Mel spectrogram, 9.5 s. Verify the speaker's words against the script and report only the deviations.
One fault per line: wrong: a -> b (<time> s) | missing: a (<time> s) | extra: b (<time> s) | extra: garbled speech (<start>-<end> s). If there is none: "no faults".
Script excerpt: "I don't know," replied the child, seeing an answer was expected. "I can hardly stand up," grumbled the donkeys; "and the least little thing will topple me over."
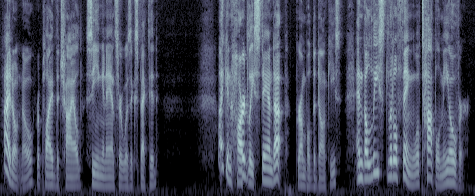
no faults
